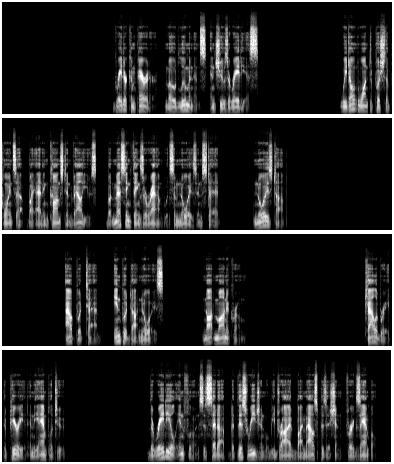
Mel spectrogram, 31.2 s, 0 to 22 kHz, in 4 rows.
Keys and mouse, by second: 0.4 Tab, 6.4 Delete, 12.6 Tab, 13.7 Tab.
